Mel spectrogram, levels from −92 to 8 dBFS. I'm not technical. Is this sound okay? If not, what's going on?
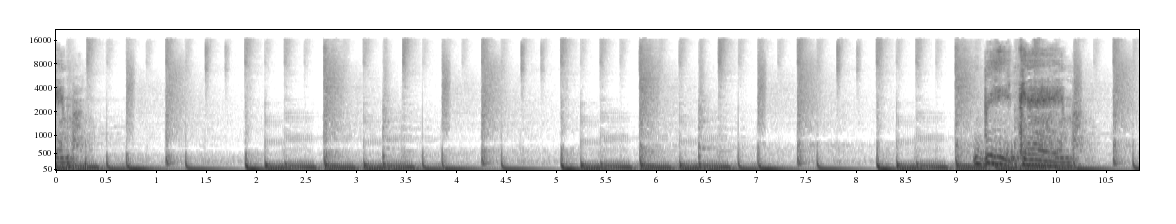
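Yes, this sound is okay; nothing is going wrong that needs explaining.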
